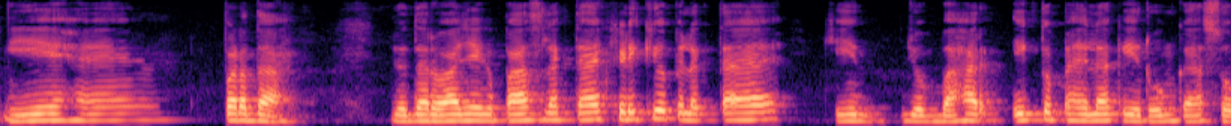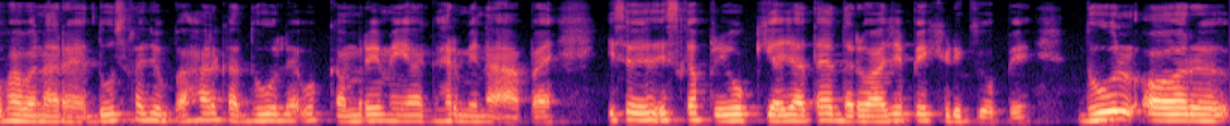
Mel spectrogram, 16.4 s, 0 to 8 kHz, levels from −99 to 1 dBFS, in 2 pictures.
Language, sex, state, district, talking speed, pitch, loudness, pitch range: Hindi, male, Uttar Pradesh, Gorakhpur, 195 wpm, 150 Hz, -17 LUFS, 140-160 Hz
